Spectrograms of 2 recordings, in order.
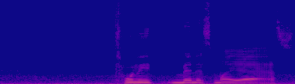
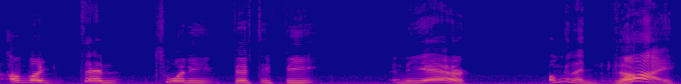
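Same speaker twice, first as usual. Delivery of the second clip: mock panic; 11 semitones higher, 7 dB louder than usual. Mock panic flying car.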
